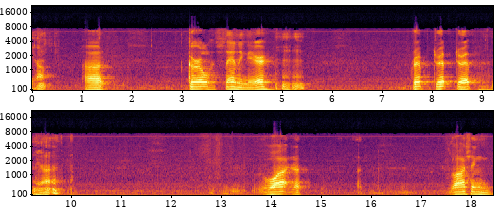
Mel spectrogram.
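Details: Broca's aphasia from a lesion in the posterior inferior frontal lobe; non-fluent with reduced speech rate, good comprehension, poor repetition and naming.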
